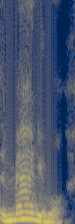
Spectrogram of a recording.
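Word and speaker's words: Jmmanuel: Jemmanuel is pronounced Emmanuel. You don't pronounce the J.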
